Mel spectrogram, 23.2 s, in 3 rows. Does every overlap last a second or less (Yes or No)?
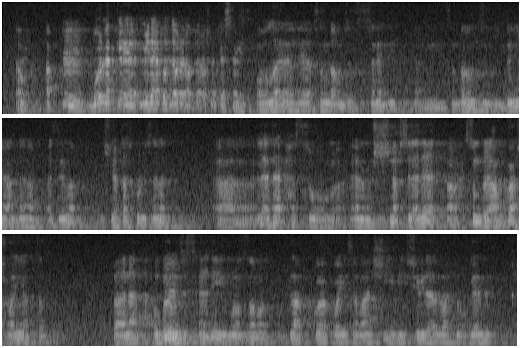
Yes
